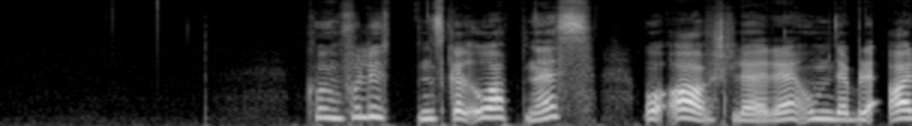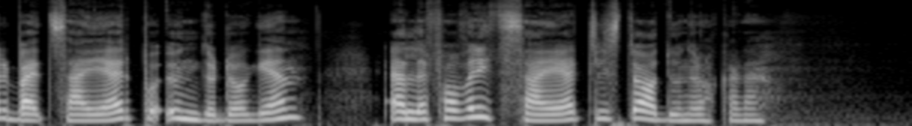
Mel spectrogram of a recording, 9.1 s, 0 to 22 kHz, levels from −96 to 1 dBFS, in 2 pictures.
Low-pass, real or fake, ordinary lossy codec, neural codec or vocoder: none; real; none; none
